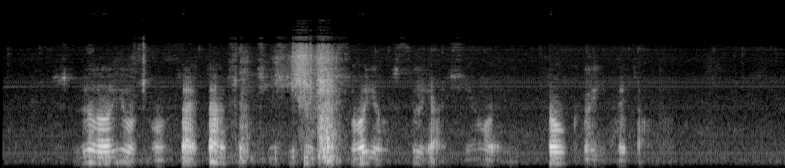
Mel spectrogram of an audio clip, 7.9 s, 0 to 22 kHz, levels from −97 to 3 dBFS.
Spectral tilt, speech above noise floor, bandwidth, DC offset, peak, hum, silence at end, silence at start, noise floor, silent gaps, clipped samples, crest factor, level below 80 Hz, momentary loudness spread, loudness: -4 dB/octave; 38 dB; 8.8 kHz; under 0.1%; -2 dBFS; none; 1.45 s; 0.6 s; -61 dBFS; none; under 0.1%; 22 dB; -72 dBFS; 18 LU; -22 LUFS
